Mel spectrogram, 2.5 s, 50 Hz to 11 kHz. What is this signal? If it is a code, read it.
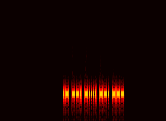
Morse code, heard as a keyed tone, about 70 wpm, 700 Hz. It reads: AG6GO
